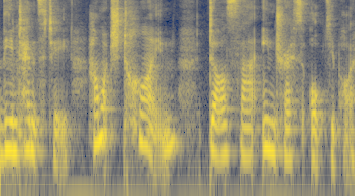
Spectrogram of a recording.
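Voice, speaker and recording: Loud and at a moderate pace, a woman speaks with a fairly high pitch. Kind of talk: educational vlog. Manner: uneven emphasis and intonation.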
